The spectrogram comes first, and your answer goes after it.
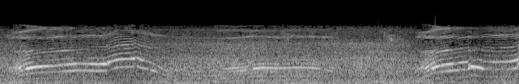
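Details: Angry cats yowling; drawn-out wavering wails that bend up and down in pitch, a steady moaning tone in the middle, then a louder rising howl near the end.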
